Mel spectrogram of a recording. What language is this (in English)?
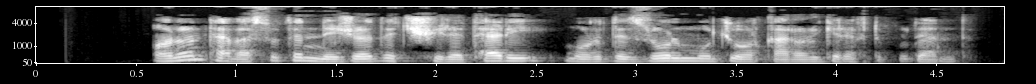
Persian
